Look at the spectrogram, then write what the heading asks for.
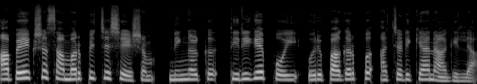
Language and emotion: Malayalam, neutral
